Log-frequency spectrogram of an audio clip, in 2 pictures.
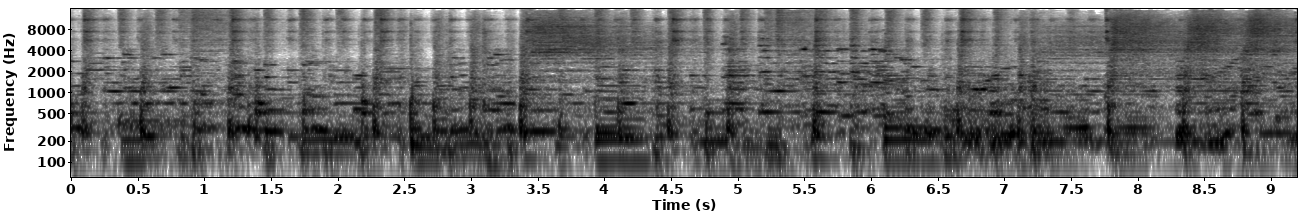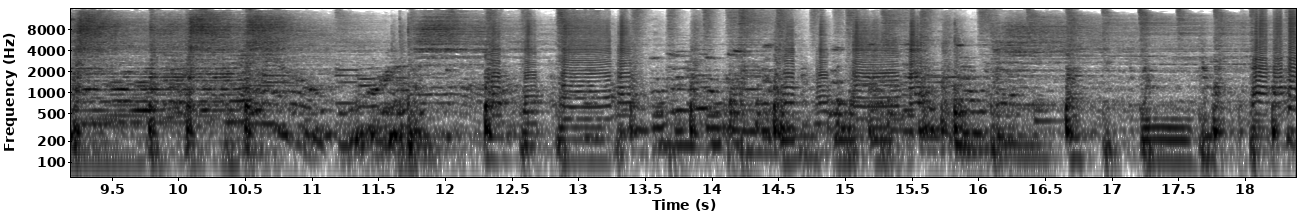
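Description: Live funk band playing, with drum kit, keyboard and horns together; wavering held notes come in over the band in the second half.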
